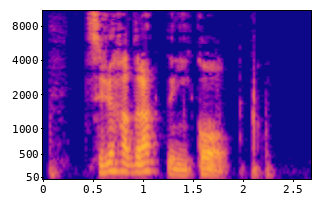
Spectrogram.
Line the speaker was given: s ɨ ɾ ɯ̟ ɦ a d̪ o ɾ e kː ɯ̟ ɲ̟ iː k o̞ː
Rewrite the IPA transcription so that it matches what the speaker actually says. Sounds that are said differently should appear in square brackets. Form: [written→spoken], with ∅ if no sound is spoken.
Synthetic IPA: [s→t͡s] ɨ ɾ ɯ̟ ɦ a d̪ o ɾ [e→a] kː ɯ̟ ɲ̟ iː k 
